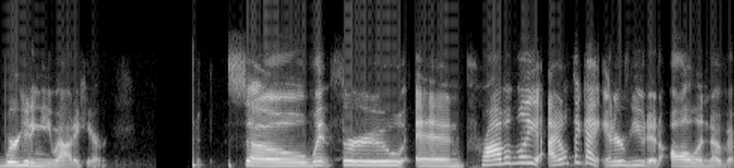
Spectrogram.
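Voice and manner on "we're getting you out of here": ordinary delivery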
